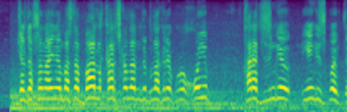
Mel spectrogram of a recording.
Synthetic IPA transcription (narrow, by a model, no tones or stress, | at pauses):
ʒəlˠt̪ʰo̞qsɑnɑjənɑnbɑst̪ɑp̚bɑɾlˠəq̚kʰaɾʃkalˠɑɾəmd̪əblˠakɾʲokoɡɑqʰo̞jəp̚ | qʰɑɾɑt̪ʰɪzɪmɡʲe̞ | je̞ŋɡʲɪzsɪp̚qʰo̞jp̚t̪əɾ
